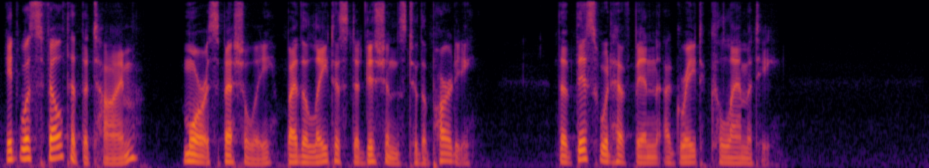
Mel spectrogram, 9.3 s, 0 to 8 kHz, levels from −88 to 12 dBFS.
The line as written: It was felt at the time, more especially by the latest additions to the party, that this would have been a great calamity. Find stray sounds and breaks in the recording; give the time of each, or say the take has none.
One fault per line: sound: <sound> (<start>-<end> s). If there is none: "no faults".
no faults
